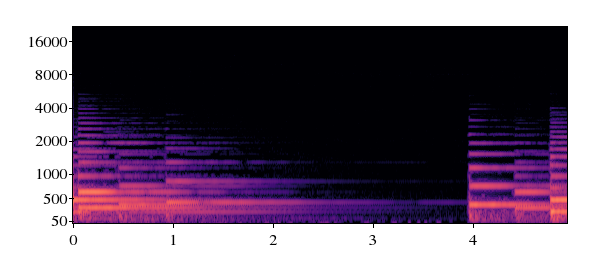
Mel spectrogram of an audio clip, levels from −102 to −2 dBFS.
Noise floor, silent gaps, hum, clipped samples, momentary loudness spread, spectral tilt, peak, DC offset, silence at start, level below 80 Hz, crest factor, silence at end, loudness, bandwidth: -78 dBFS; none; none; under 0.1%; 20 LU; -9.5 dB/octave; -20 dBFS; under 0.1%; 0 s; -64 dBFS; 18 dB; 0 s; -38 LUFS; 4.2 kHz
